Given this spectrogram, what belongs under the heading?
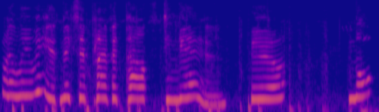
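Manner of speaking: put-on high, hammy French accent. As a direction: lay on a thick French accent. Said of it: "Maybe not the way I say it".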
